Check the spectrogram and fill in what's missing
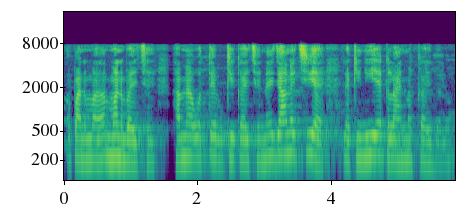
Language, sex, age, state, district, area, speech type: Maithili, female, 60+, Bihar, Begusarai, rural, spontaneous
